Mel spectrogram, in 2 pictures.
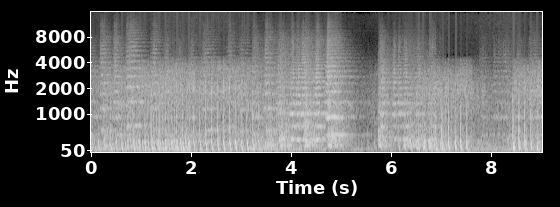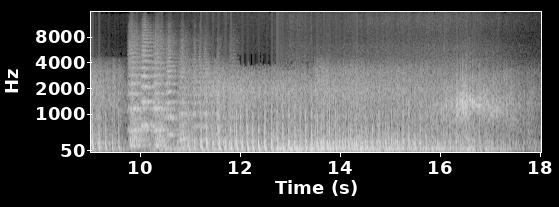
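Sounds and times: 
machine-gun fire in a First World War battle: 0.0s - 17.4s.

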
